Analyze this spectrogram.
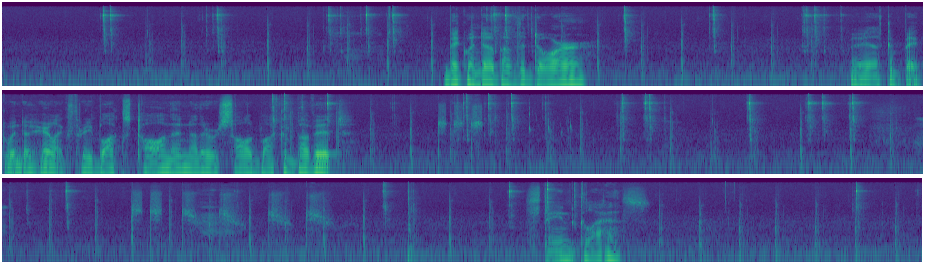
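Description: Footsteps tap steadily on hard stone.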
